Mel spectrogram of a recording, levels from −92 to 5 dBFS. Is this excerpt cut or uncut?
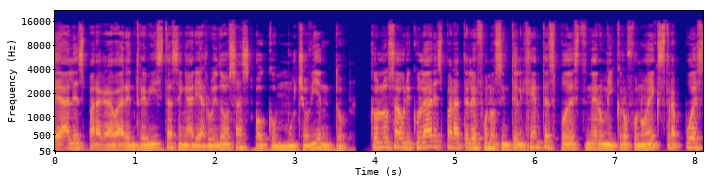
cut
